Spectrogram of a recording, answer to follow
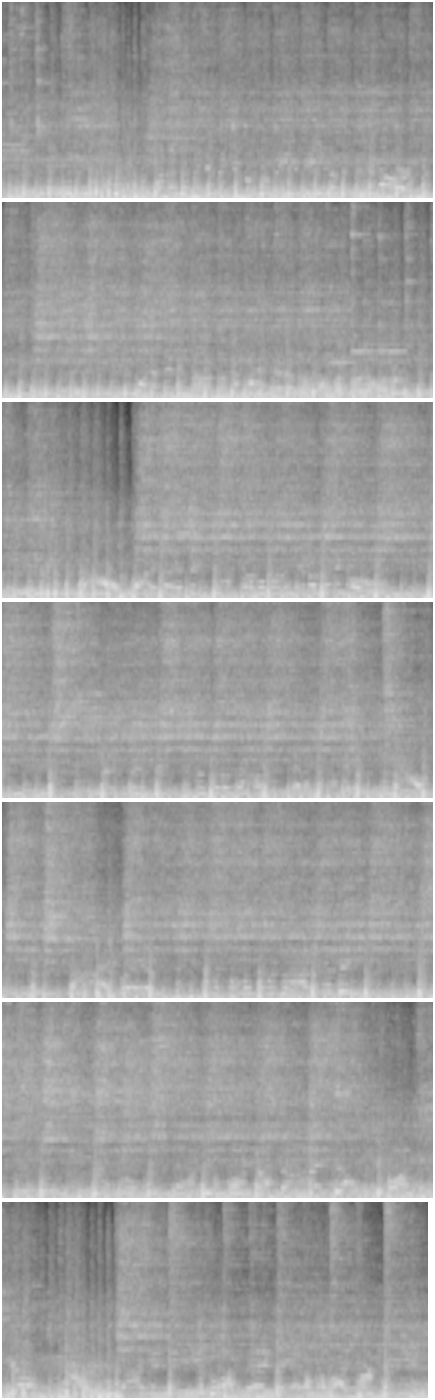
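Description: Live rock band playing loudly, the drum kit to the fore with bass drum, snare and cymbals over electric bass and guitar. The cymbals grow brighter about ten seconds in.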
